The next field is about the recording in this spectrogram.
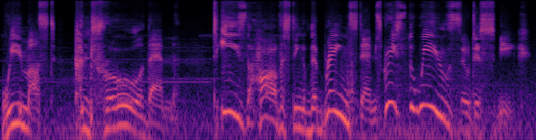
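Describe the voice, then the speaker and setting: A man playing a pompous, scheming, excitable little alien mastermind in a video game, with theatrical, ornate delivery. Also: high-pitched, takes it slowly, slight background noise, full character voice. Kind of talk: video game cutscene acting.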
